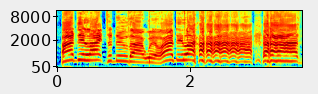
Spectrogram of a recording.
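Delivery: loud, high holler, last word hugely stretched; screamed declaration. Retold or imitated. Preacher repeats the cry that turned things around, screamed declaration. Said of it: "I started screaming it".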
